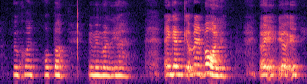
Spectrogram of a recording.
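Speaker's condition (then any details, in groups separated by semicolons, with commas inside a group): Dyskinetic cerebral palsy, severe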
